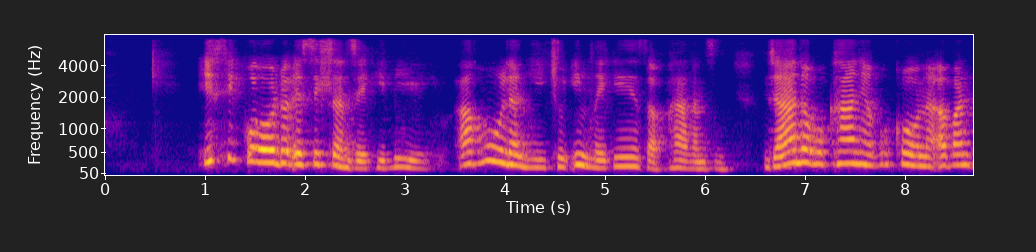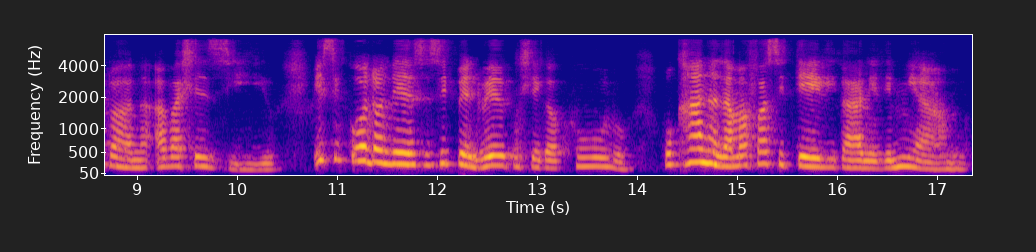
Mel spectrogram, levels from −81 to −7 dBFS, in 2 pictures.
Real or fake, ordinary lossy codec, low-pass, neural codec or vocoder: fake; AAC, 32 kbps; 7.2 kHz; codec, 16 kHz, 0.7 kbps, FocalCodec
